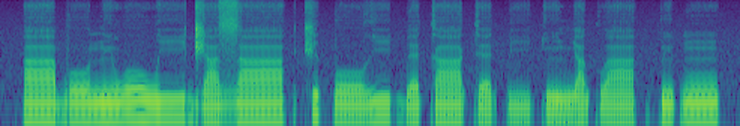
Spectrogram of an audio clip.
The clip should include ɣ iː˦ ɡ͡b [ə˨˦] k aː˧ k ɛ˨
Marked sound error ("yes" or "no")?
yes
